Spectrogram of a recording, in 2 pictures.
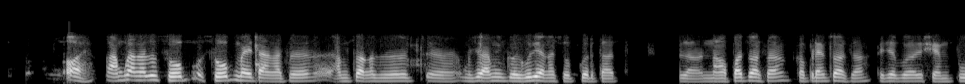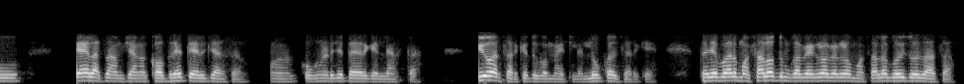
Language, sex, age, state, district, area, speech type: Goan Konkani, male, 30-45, Goa, Bardez, rural, conversation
